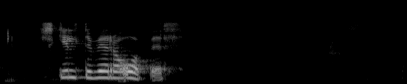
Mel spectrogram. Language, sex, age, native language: Icelandic, female, 10, Icelandic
